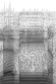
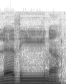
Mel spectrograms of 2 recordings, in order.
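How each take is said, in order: No difference in how they are said.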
